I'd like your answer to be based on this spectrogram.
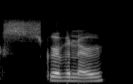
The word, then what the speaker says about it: Scrivener: I really like Scrivener, and I'm glad that's how you say it because that's how I've been saying it in my head.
